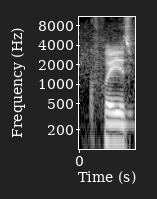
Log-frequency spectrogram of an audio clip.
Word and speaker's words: Quays: asking about it ah bull quays oh yeah it's pronounced key right we've had this discussion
